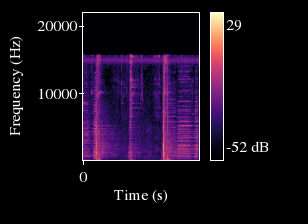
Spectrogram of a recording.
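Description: Leather boots striking a stage floor in chula footwork, three sharp stomps about two-thirds of a second apart, over an accordion playing held notes.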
